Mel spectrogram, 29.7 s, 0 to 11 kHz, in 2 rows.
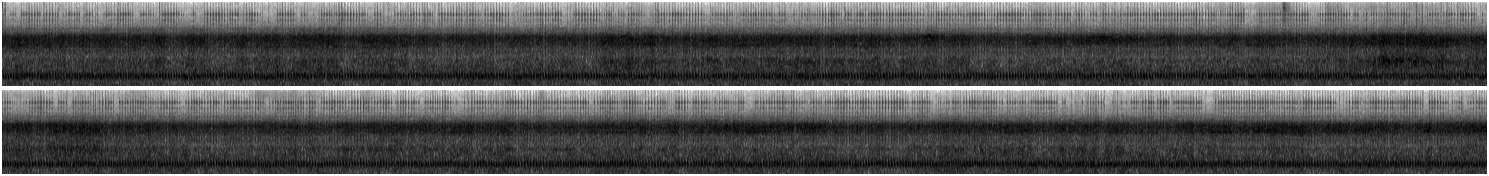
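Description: Steady running noise inside an E4 series Max double-decker Shinkansen car at speed: an even, loud rumble of wheels on rail and rushing air with a constant drone.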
